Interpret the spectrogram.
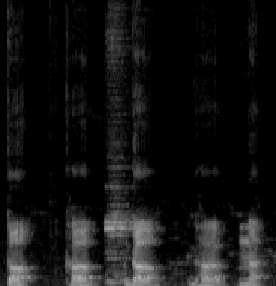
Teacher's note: तो इन सब में कंठ ही हमारा सब सर्वाधिक सक्रिय है।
